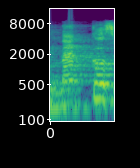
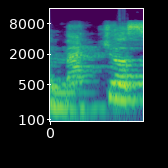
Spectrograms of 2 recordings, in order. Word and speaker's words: Maccius: ইটালিতে সিসি যখনই উচ্চারণ হয় তখন চয়ে চয়ে অনেকে ম্যাক্কাস বলতে পারো, অনেকে ম্যাকচাস বলতে পারো বাংলাতে, ঠিক আছে? অনেকে কয়ে কয়ে উচ্চারণ করে, অনেকে চয়ে চয়ে উচ্চারণ করে।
